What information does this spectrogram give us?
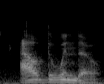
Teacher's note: These words blend together because T and TH are similar sounds. So out and the connect smoothly, almost like one word.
